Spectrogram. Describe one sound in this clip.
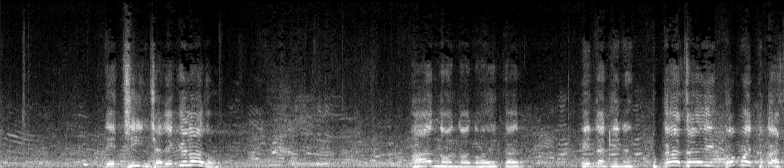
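A man speaks with animation through a microphone and loudspeaker.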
